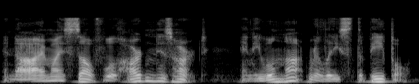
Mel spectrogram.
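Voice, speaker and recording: A deep, stern commanding god, as a man reads him. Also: animated, normal speed, dry recording.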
